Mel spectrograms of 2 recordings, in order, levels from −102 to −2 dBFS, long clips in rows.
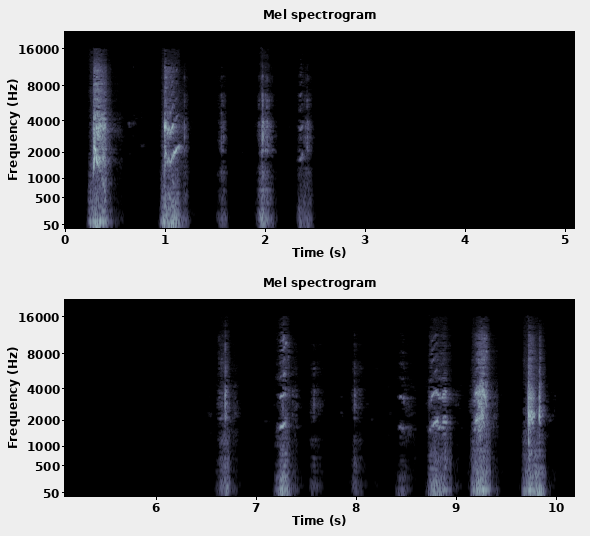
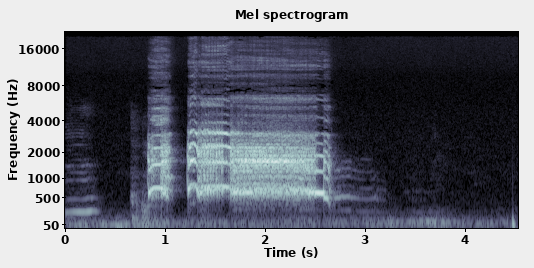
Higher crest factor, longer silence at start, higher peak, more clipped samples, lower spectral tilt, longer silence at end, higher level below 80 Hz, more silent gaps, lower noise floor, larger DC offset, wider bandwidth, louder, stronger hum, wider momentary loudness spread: first, 28 dB vs 18 dB; about the same, 0.25 s vs 0.2 s; second, -16 dBFS vs -4 dBFS; neither; first, -1.5 dB/octave vs 0 dB/octave; first, 0.3 s vs 0.05 s; about the same, -60 dBFS vs -56 dBFS; first, 5.76-5.80 s, 6.15-6.22 s vs none; first, under -90 dBFS vs -59 dBFS; neither; second, 16 kHz vs over 20 kHz; second, -38 LUFS vs -17 LUFS; neither; first, 24 LU vs 10 LU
